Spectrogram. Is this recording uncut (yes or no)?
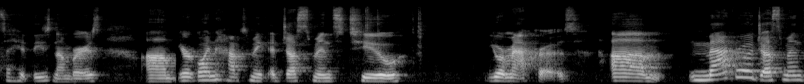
no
